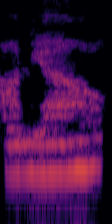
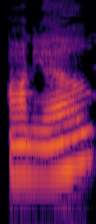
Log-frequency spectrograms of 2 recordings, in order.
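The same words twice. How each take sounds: First: Soft unvoiced whisper of the name. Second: Said in the usual way. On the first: Real, not acted. Angel name whispered after plain take.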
